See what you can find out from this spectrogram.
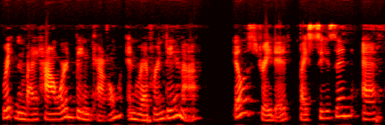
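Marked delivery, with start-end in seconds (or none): none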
